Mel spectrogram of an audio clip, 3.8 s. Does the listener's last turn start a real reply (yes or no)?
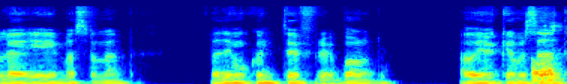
no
